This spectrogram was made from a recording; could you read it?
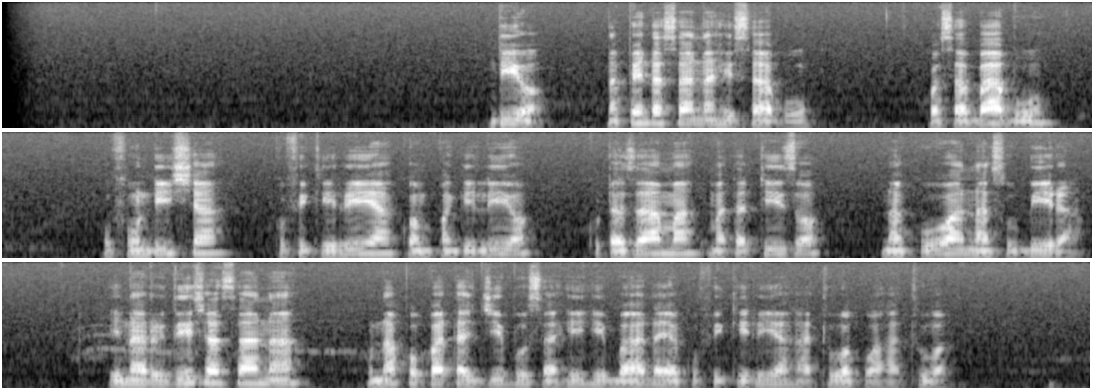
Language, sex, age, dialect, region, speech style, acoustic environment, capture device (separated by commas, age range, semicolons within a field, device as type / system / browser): Swahili, male, 25-34, Kenya - Mombasa, Kenya, happy; anxious; relaxed; excited; focused, nature; appliances; traffic, desktop / Windows / Edge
